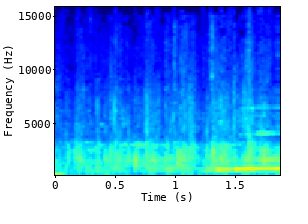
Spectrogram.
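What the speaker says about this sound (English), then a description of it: "Continue that round of applause for Tim, ladies and gentlemen, before he begins" Wedding reception guests keep up a round of applause, moderately loud clapping that stays even throughout, with a faint tone sliding in near the end.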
